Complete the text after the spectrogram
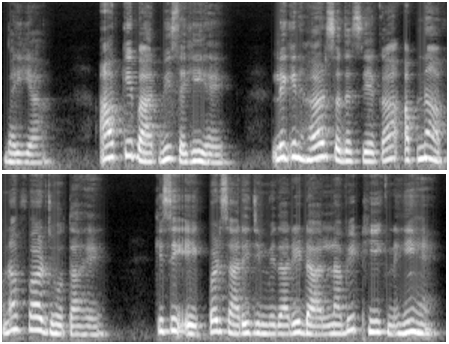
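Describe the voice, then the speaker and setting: A woman's voice: mid-range voice, unhurried, mellow, natural voice. A woman voicing a stern young husband. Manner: grave, firm.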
